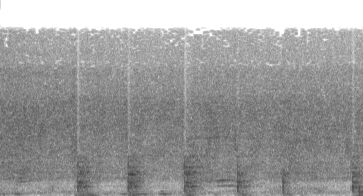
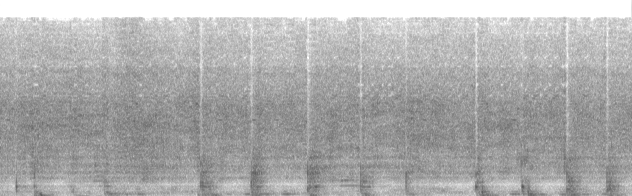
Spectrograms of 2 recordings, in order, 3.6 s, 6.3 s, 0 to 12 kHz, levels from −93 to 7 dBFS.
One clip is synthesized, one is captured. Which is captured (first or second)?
first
